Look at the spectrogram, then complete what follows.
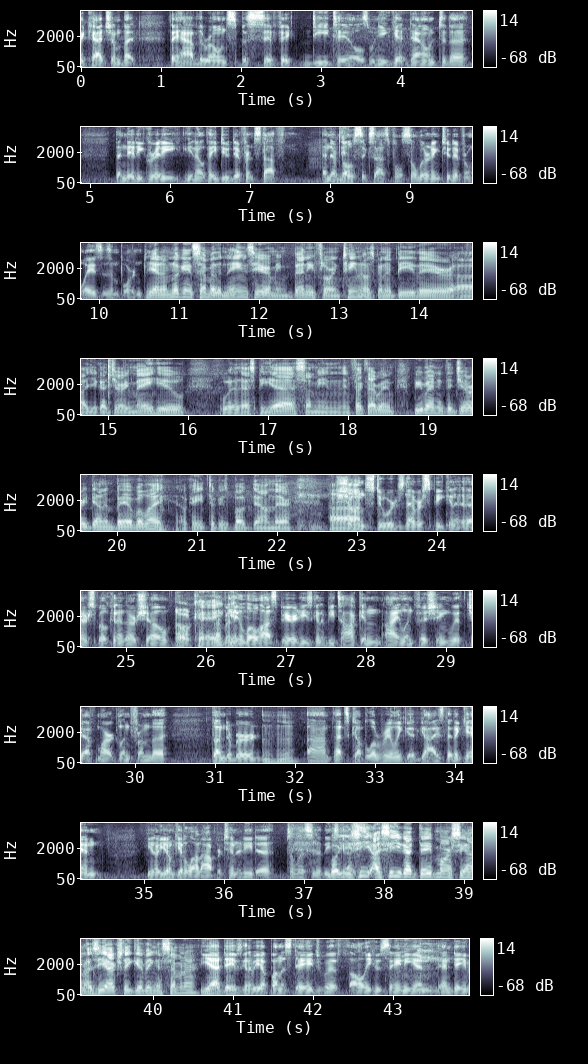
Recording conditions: busy venue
